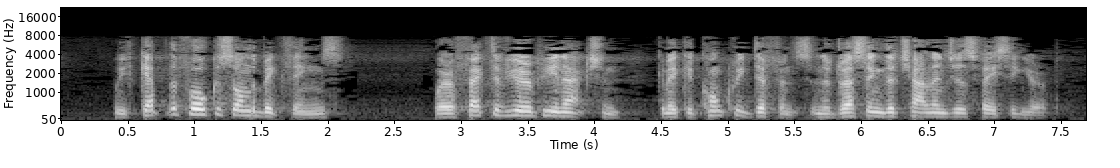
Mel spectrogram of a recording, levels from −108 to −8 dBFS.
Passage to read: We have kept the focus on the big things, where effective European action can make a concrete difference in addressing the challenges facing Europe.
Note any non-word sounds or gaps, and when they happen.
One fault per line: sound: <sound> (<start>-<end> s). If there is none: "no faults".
no faults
